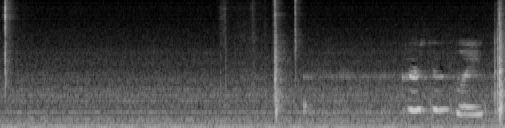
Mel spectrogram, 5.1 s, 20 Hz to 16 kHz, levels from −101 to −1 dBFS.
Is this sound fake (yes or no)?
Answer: yes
